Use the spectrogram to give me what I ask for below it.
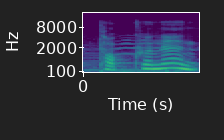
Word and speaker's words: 덕후: 덕후는 한 분야의 미칠 정도로 빠진 사람을 의미하는 일본말 오타쿠를 한국식 발음으로 바꿔 부른 오덕후의 줄임말입니다 과거 덕후는 비호감의 상징이었는데요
